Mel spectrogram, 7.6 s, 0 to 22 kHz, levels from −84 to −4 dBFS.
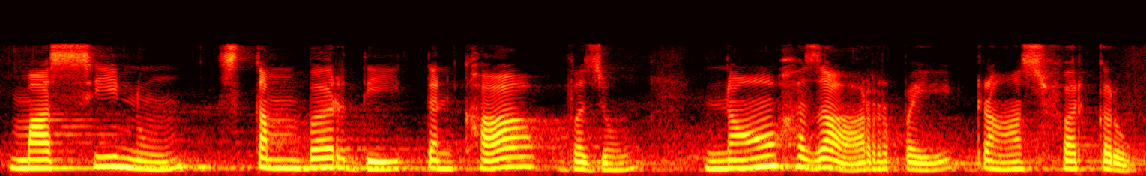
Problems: background sounds at intervals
